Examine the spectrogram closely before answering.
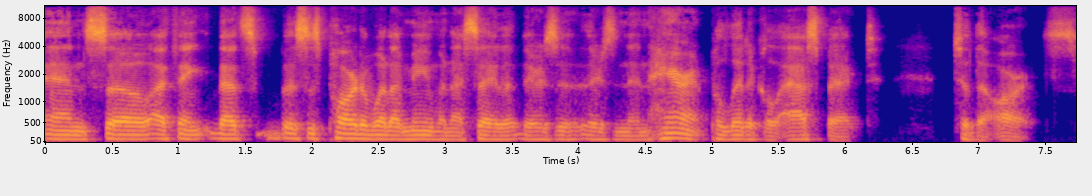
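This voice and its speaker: A man's plain, everyday voice, fairly low-pitched, at a moderate pace over a quiet background. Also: fairly even intonation. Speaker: poet and activist. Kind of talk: talk on poetry and activism.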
